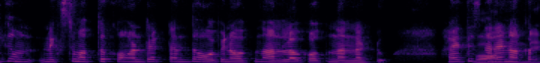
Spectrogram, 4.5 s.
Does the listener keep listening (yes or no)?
yes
